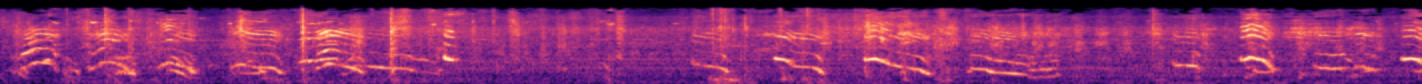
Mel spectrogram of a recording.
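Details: Samoyed puppies with a Siberian Husky puppy whine steadily, thin, wavering squeals bending up and down, several pups calling over one another with barely a pause, against a soft rustling background.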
